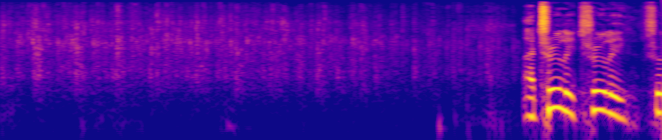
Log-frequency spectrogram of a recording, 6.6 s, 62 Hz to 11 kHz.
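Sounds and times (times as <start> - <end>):
audience clapping: 0.0 - 6.0
speech: 5.2 - 6.6.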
